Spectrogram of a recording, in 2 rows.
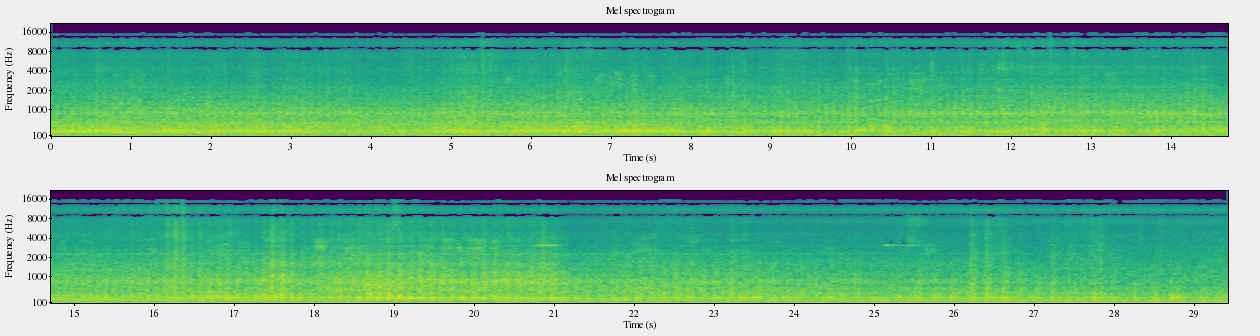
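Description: Inside a CTA 2600-series rapid transit car in motion: steady rumble of wheels on rail and traction motors. Loudness eases from about two-thirds in as the train slows into a station, with a few short high squeaks near the end.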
